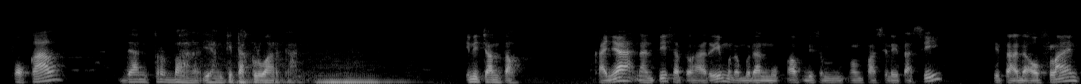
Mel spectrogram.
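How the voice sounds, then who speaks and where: A man coaching on communication over a webinar, explaining points and animatedly acting out how tone and gesture change meaning. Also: slight background noise. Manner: animated, swings pitch to illustrate intonation. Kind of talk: webinar teaching with spoken demonstrations. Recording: muffled lo-fi online call audio.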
